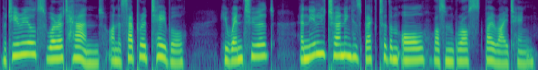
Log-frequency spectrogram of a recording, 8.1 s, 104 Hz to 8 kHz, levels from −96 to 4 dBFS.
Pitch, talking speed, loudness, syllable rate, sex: 210 Hz, 180 wpm, -16 LUFS, 5.0 syllables/s, female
